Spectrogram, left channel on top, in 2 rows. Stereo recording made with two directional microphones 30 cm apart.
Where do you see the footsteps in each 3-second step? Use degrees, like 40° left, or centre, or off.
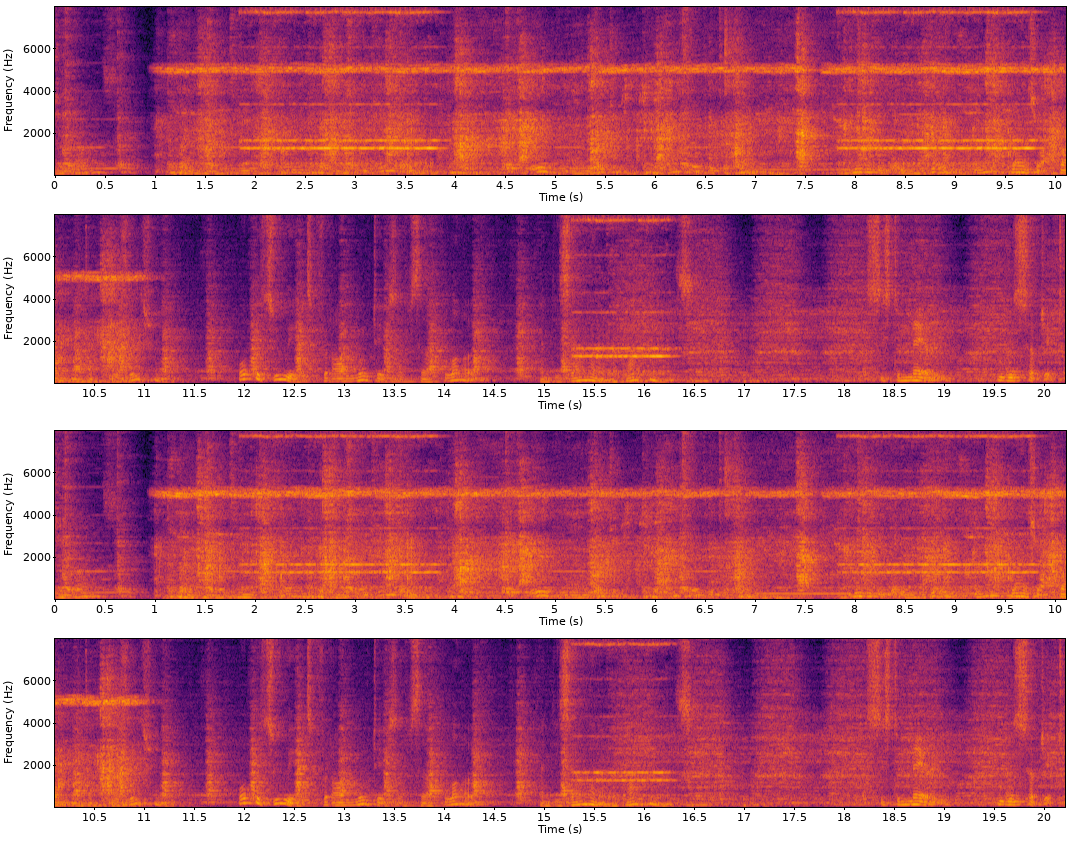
50° right, centre, 30° left, 20° right, off, off, off.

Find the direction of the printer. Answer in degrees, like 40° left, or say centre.
30° right.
